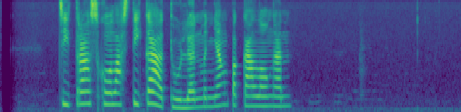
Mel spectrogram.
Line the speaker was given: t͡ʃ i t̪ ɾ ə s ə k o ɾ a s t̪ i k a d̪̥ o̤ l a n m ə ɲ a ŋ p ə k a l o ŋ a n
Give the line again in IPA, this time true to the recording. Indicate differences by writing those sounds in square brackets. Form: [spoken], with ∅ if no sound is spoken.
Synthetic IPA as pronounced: t͡ʃ i t̪ ɾ [a] s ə k o [l] a s t̪ i k a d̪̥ o̤ l a n m ə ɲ a ŋ p ə k a l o ŋ a n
